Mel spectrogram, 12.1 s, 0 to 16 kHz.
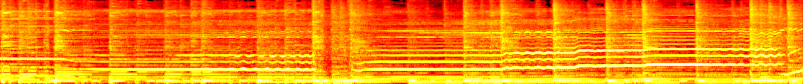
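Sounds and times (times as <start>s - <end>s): strummed acoustic guitar: 0.0s - 12.0s
woman singing: 0.0s - 12.0s.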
